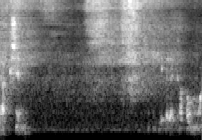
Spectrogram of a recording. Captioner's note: food sizzling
